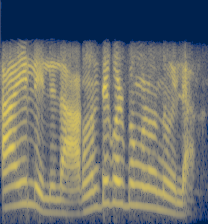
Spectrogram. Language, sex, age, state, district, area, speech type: Malayalam, female, 45-60, Kerala, Idukki, rural, conversation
